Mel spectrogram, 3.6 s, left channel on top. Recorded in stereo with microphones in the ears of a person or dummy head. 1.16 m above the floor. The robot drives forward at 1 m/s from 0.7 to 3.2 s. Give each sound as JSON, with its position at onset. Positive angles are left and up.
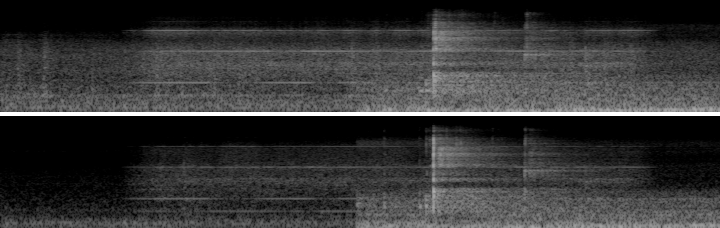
{"t": 1.8, "sound": "a splash", "side_deg": -25, "distance_m": 0.6}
